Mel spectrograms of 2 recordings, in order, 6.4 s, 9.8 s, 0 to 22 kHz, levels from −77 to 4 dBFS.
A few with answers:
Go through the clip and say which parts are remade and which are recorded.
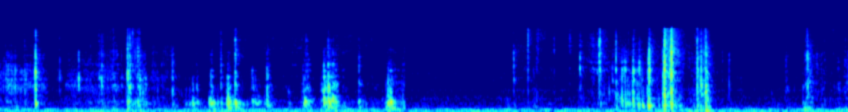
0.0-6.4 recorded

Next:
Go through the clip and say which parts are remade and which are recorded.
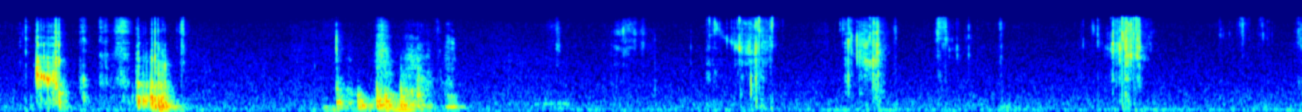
0.0-9.8 recorded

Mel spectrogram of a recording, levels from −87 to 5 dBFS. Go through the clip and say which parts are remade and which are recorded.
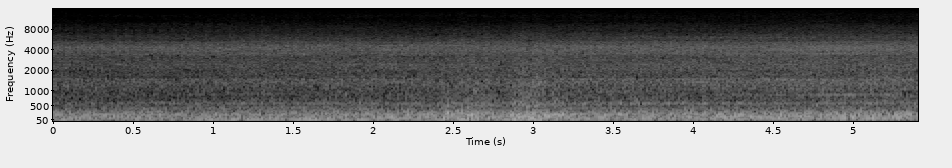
0.0-1.1 recorded; 1.1-1.8 remade; 1.8-5.4 recorded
